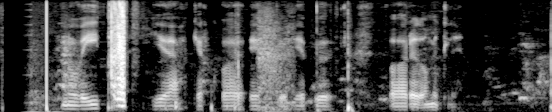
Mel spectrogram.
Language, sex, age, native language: Icelandic, male, 14, Icelandic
